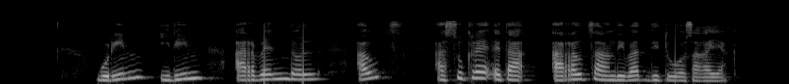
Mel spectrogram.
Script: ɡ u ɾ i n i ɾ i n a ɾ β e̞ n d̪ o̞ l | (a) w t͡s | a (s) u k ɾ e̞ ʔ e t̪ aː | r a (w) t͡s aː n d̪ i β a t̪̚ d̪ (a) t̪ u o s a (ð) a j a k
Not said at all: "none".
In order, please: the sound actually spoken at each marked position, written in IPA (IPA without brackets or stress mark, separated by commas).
a, s, w, i, ɣ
